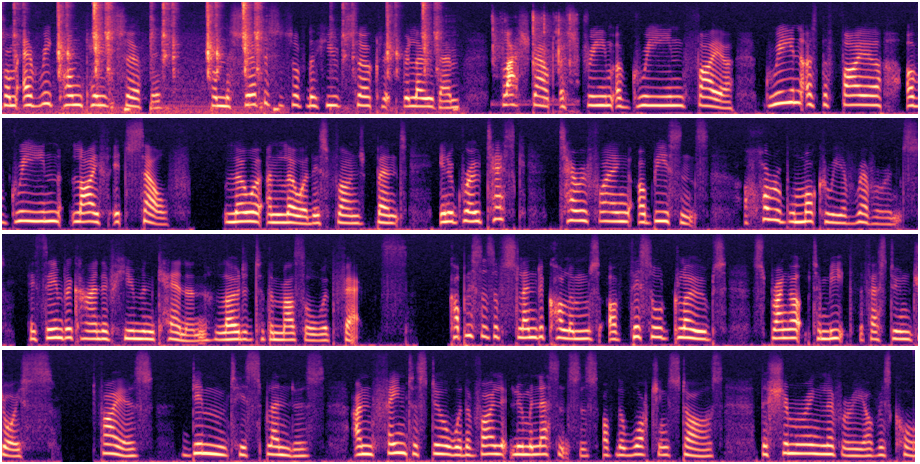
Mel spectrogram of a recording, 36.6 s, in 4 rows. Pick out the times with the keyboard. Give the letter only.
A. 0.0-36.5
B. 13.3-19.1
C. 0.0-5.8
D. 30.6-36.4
C.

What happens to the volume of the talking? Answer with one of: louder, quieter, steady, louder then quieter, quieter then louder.
steady.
